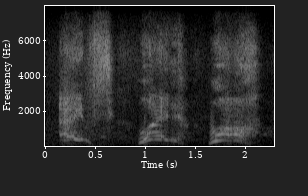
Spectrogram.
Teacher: with Koba, it's very much a guttural thing to get the words out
